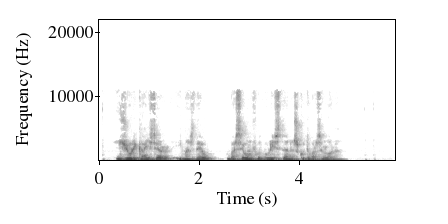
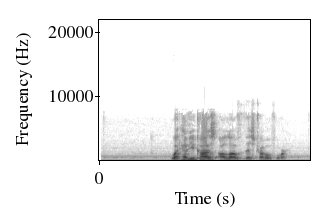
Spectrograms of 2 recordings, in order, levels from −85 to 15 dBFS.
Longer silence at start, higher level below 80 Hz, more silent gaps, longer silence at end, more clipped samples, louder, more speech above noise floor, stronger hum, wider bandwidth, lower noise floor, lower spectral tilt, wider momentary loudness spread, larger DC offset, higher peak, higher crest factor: second, 0.35 s vs 1.45 s; second, -66 dBFS vs -60 dBFS; neither; first, 1.05 s vs 0.5 s; neither; second, -24 LUFS vs -19 LUFS; first, 47 dB vs 29 dB; neither; first, 11.5 kHz vs 8 kHz; first, -70 dBFS vs -47 dBFS; about the same, -7.5 dB/octave vs -6.5 dB/octave; second, 10 LU vs 14 LU; neither; second, -8 dBFS vs 0 dBFS; about the same, 16 dB vs 20 dB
